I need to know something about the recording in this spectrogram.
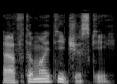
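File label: Russian "автоматический"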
